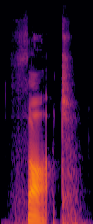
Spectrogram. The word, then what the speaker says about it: thought: Thought, thought. Through, through. Thorough, thorough. You can see, depending on the word, the GH sound is pronounced differently.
